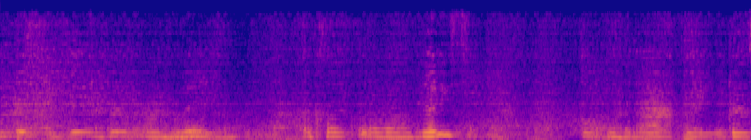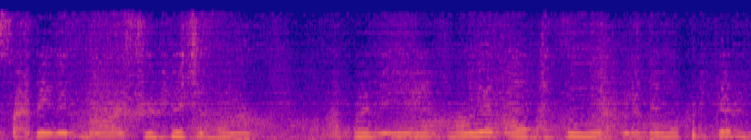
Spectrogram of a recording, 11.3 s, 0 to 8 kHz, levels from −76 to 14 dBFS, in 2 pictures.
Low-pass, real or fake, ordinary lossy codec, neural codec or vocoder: 7.2 kHz; fake; AAC, 48 kbps; codec, 44.1 kHz, 0.9 kbps, DAC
